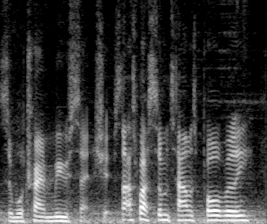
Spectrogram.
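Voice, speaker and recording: A man's voice: a little high, fairly even intonation, fast, music in the background. A man giving an unscripted interview answer as a game developer, explaining in a hedging way and often repeating "you know".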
